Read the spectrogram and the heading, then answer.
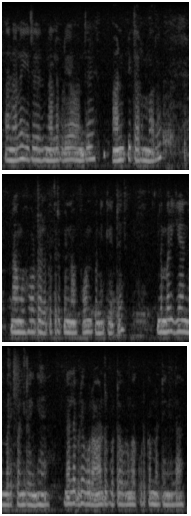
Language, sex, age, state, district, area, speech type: Tamil, female, 30-45, Tamil Nadu, Tiruchirappalli, rural, spontaneous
